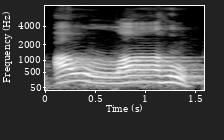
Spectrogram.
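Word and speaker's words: الله: Karena hukum bacaan Allah itu tafhim, tebal. Jangan alla bukan tapi tebal. Allahu. Allahu Allahu Akbar. Allahu Akbar. Allahu Allah nempelin lidahnya Allahu Allah waallahu samian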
